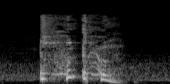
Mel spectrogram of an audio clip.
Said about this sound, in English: Pardon me, ladies and gentlemen. Those of you watching on the video feed, you can see that I'm coughing a little bit.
